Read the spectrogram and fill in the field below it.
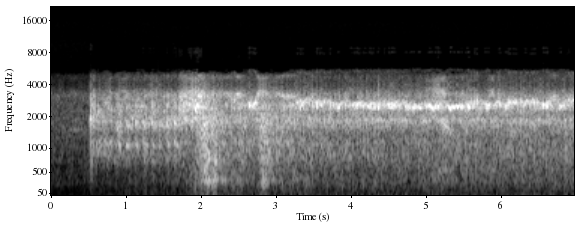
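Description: A supercharged 1000hp Chevy 350 V8 in a BMW 3 Series fires up abruptly from quiet, then settles into a loud, rough, lumpy idle with a couple of sharp blips early on, and no speech.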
